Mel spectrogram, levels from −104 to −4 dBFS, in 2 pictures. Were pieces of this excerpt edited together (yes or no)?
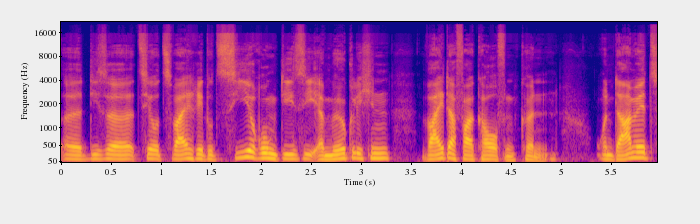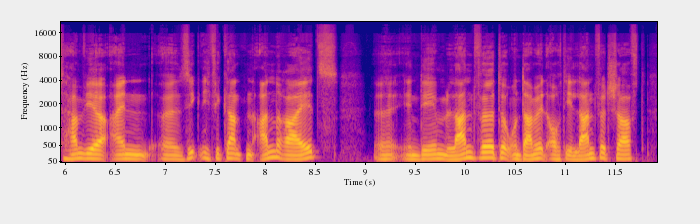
no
